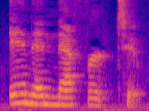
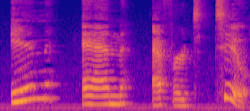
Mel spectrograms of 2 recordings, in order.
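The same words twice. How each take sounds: First: The words run together like one word. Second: Each word is said separately, not linked. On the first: "normally when I'm speaking um, at native speed" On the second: "so it's not in an effort to, although I can say it that way"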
